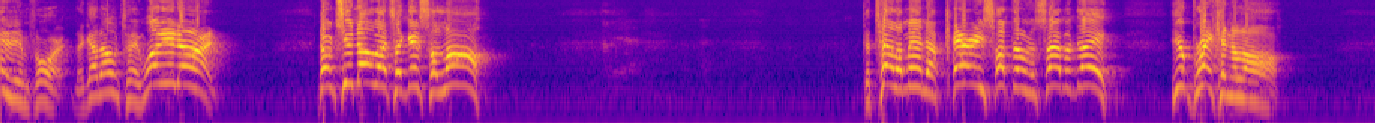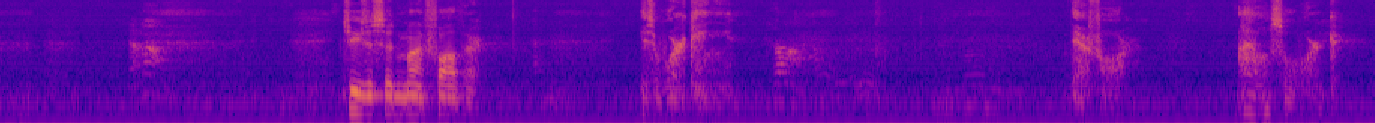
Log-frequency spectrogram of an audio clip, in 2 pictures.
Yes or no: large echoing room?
yes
